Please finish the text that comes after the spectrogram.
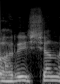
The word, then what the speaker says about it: हरीशचंद्र: तो कैसे पढ़ाई आएगा, ये हरीश चंद्र ऐसे पढ़ते हो क्या, आप क्या बोलते हो, हरीशचंद्र। मतलब ये श को जब आप प्रोनाउंस करते हो तो इसमें अ की ध्वनि नहीं जोड़ते हो।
